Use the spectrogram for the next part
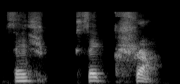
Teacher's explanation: that is a guttural ka and a cerebral shra jammed together into a compound consonant.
